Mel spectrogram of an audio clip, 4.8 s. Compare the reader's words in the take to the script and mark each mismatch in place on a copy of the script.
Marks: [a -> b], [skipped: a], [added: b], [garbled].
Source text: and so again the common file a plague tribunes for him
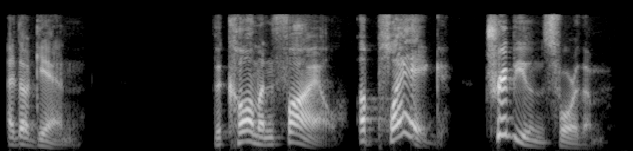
and [skipped: so] again the common file a plague tribunes for [him -> them]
